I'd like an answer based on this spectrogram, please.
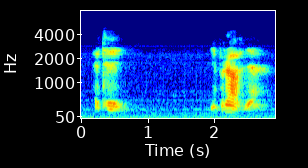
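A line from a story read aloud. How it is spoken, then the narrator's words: Stammering, very quiet mutter. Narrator (Russian): пробормотал он, запинаясь, и очень тихо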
